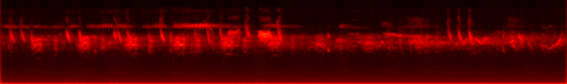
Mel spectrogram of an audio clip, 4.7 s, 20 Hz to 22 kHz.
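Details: A male Black-chinned Hummingbird hovers over a nectar feeder port in the mountains near Fort Davis, West Texas, on 8 June 2017. It gives quick, high, thin chips in loose overlapping bursts over a steady low hum.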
